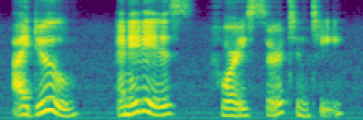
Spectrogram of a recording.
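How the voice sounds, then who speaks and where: Putting on a character voice, a woman talks fairly slowly at a medium pitch. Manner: giggling, creepy.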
